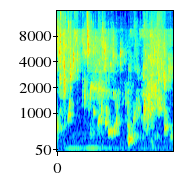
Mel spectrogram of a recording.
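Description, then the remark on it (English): Water sloshes and splashes in irregular surges as someone rises and climbs out of an ice bath after four minutes in it, with bright, gurgling bursts and no talking. “I'm at 4 minutes, so I'm gonna stand up and get out of this thing before I turn into an ice cube.”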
